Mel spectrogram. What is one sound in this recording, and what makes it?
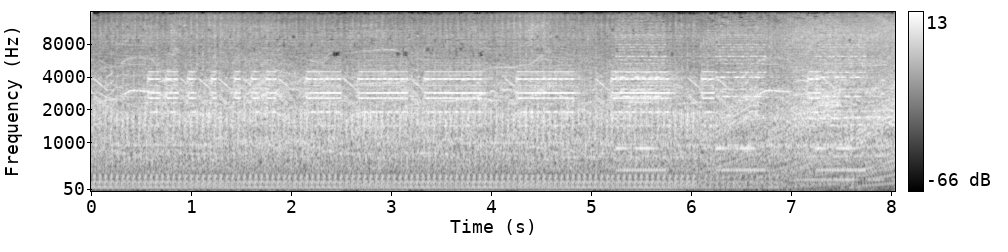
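Kart engines idle with a steady low hum.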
